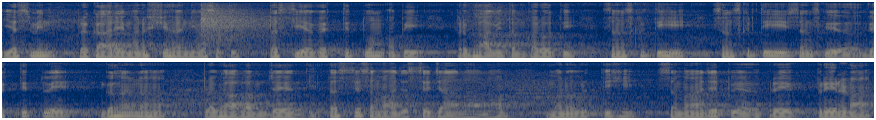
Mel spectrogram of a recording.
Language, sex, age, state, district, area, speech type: Sanskrit, male, 18-30, Maharashtra, Nagpur, urban, spontaneous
